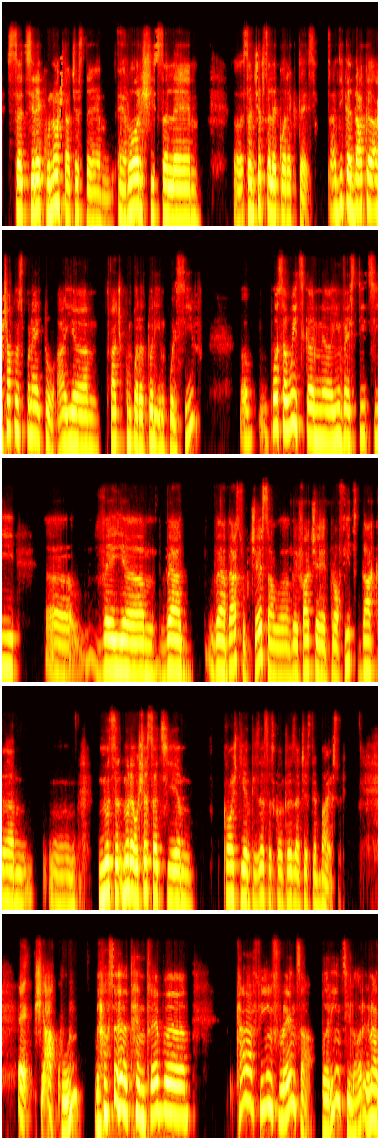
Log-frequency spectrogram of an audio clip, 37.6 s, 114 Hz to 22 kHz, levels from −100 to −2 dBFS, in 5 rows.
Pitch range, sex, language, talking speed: 145-185 Hz, male, Romanian, 95 wpm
